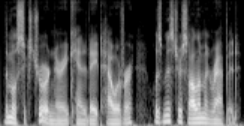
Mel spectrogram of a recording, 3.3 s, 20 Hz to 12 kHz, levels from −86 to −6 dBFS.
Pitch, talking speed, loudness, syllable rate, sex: 110 Hz, 165 wpm, -19 LUFS, 7.3 syllables/s, male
